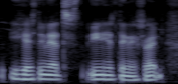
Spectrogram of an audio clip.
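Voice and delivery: ordinary talk, nothing marked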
